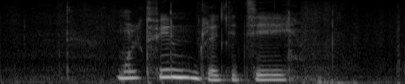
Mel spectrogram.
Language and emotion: Russian, sad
